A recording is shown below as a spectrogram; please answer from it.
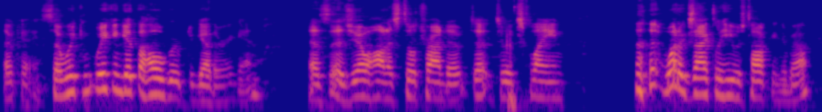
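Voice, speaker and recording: A woman's voice: fairly low pitch, fairly quick. A woman narrating as game master in a casual, chatty way, laughing often and restarting her sentences now and then.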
